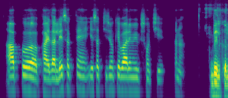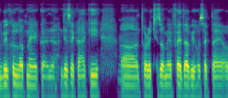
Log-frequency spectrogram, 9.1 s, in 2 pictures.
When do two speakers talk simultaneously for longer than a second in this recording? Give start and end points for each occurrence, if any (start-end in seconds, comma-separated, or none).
none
